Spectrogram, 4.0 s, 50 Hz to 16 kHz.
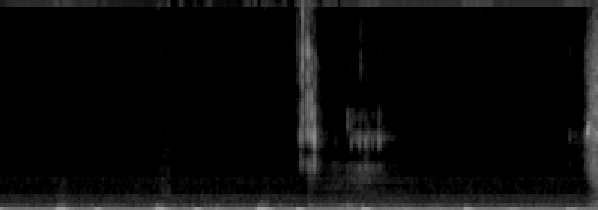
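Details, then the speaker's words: Soft paired thumps, roughly 88 a minute, against a low hum and a few rustles; an adult's own heart heard through a stethoscope whose earpieces feed a binaural 3Dio microphone; normal heart sounds. "heartbeat sounds through a stethoscope the earpieces of the stethoscope are connected to the ears of this 3DO so you will be listening to my heart the way a doctor would"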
